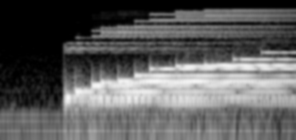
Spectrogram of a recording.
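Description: Electronic ringtone of a telephone signalling an incoming call on a studio call-in line. After a brief quiet moment a bright, steady tone begins and climbs upward through a series of stepped notes.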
